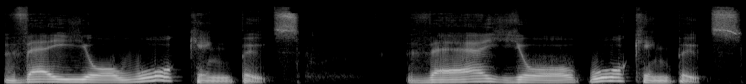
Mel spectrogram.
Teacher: they are your walking boots turned into they're your walking boots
